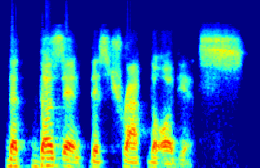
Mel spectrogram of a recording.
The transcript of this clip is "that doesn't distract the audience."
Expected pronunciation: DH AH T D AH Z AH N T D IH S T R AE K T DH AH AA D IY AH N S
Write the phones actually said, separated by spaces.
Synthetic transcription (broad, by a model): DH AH T D AH Z AH N T D IH S T R AE K T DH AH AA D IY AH N S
